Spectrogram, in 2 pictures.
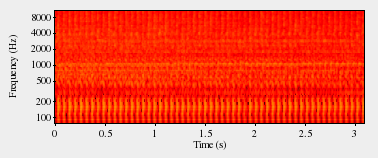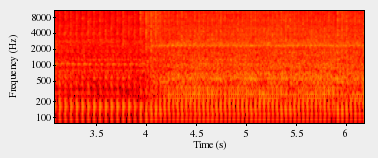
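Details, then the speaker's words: GiantVac push leaf blower, Briggs engine model 126412-0163-E2, after a fuel-leak fire, run on low speed with choke open: small single-cylinder firing evenly, settling smoother; carburetor still faulty but runs well; normal running. "nice okay good no surprises the engine started right up it sounds good and the carb despite its issues actually ran the engine pretty well"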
